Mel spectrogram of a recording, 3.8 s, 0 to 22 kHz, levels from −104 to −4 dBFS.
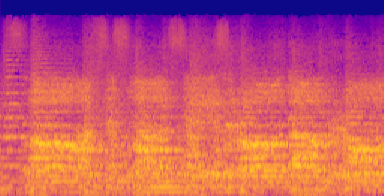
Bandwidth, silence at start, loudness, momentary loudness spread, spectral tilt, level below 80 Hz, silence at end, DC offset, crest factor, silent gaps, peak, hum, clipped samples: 16 kHz; 0 s; -18 LUFS; 4 LU; -4.5 dB/octave; -40 dBFS; 0 s; under 0.1%; 14 dB; none; -4 dBFS; none; under 0.1%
